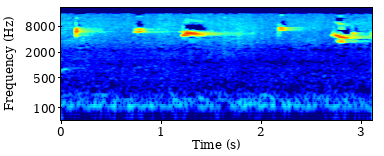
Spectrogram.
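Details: Hawfinch calls mixing short, sharp high ticks with longer, sibilant drawn-out seeps, five or six notes in quick irregular succession over faint low noise.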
